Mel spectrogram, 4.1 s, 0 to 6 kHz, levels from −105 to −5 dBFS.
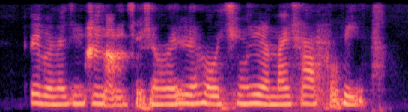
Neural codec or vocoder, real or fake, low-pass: codec, 24 kHz, 1 kbps, SNAC; fake; 5.4 kHz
